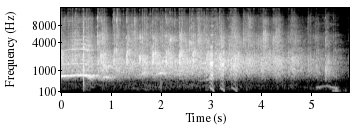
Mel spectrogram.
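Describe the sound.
A crowd applauds steadily for several seconds, dense overlapping claps that slowly taper off, with a few faint voices and whoops mixed into the ovation.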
